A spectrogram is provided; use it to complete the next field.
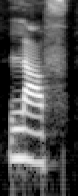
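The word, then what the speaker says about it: laugh: जब भी लाफ की स्पेलिंग लिखें तो LA हो गया, फिर UGH, लाफ। यानी फ का उच्चारण हो रहा है, ये GH के लिए यहाँ पर फ हम प्रोनाउंस कर रहे हैं, लाफ। तो AUGH, इसी तरीके से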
